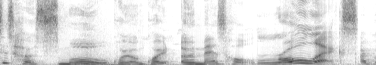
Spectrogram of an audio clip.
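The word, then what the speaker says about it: Hermès: would probably know that it's pronounced Hermes or something similar and not Hermes.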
